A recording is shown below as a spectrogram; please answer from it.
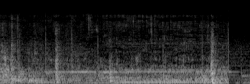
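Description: Automatic orange juicer machine running with a steady motor hum, with a short laugh about half a second in.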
